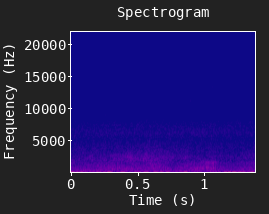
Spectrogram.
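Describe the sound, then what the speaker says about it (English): A low-flying hospital helicopter passes over Carmel, Indiana, a steady broadband engine and rotor roar holding at moderate loudness for a short stretch with no talk over it. "there's a helicopter flying low"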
